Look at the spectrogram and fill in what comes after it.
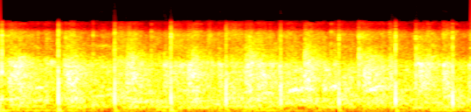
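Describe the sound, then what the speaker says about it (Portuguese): A congregation applauds at a religious gathering, a steady burst of close, dense clapping with a few sharper individual claps standing out. "salve de palmas"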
